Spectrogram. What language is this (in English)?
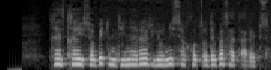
Georgian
